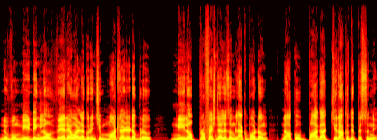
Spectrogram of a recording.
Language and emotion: Telugu, angry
